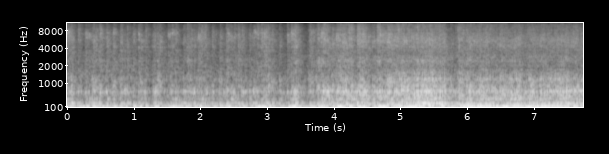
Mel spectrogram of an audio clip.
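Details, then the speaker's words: V8 idling at about 800–850 rpm after the header leaks were fixed, with timing at about 35–36 as specified. A deep, slightly lumpy idle with no ticking or exhaust puffing: normal idle. "boys all right I think sounds good man yeah that thing that Wasing about 800 850 uh header leaks are gone"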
